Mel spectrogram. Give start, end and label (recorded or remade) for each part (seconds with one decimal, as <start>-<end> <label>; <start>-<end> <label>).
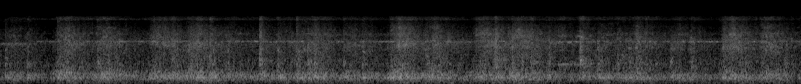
0.0-1.6 recorded; 1.6-5.9 remade; 5.9-6.6 recorded; 6.6-7.6 remade; 7.6-8.0 recorded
